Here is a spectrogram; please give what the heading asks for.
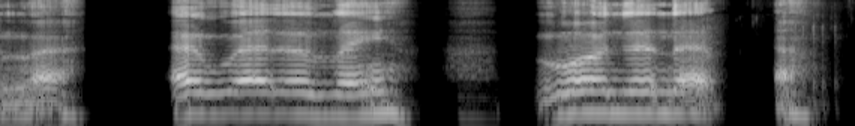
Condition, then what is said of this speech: ALS (motor neuron disease). So I'm going to just translate, if that's okay, just so we get that detail in.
